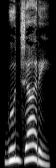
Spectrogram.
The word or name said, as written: ಗುಜರಿ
